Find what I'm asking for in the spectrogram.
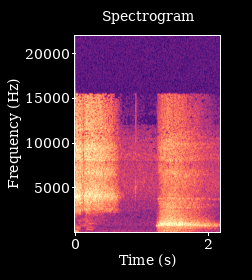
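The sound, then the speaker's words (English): A person takes a deep belly breath: a soft, airy inhale, a short quiet pause, then a longer, fuller breathy exhale, faint overall. “do belly breaths, which I've been like trying to focus on as you're telling me, just going”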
